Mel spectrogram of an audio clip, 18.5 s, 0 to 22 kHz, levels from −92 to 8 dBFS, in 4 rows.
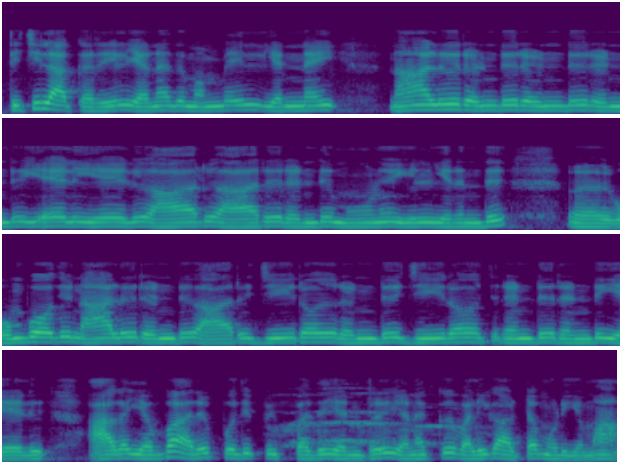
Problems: background sounds at intervals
